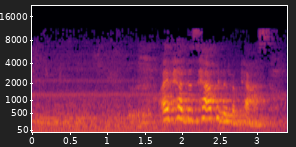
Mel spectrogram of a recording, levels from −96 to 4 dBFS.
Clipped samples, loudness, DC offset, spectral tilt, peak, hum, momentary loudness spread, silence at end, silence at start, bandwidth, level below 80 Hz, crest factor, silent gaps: under 0.1%; -22 LUFS; under 0.1%; -5.5 dB/octave; -4 dBFS; none; 18 LU; 0 s; 0 s; 11.5 kHz; -46 dBFS; 20 dB; none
